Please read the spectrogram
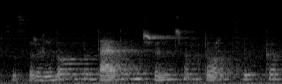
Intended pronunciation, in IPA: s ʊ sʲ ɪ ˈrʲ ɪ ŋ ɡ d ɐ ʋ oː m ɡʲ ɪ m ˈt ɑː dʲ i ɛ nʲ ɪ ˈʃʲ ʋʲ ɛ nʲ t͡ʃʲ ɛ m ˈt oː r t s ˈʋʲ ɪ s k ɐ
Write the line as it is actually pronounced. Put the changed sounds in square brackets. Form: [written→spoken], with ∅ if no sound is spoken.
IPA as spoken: s ʊ sʲ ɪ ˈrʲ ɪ ŋ ɡ d ɐ ʋ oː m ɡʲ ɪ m ˈt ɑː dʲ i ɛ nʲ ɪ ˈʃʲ ʋʲ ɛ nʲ t͡ʃʲ ɛ m ˈt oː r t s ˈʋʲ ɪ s k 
